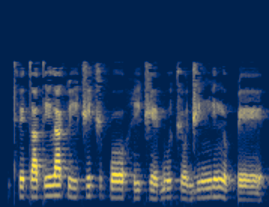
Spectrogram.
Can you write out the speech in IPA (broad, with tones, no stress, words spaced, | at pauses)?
tʰɪ˨ta˨ ti˦la˦k͡piː˨ t͡ʃɪ˦t͡ʃʊ˨k͡poː˨ hi˨t͡ʃe˨ ɓu˦t͡ʃo˨d͡ʒi˦ ŋi˦ nʊ˨k͡pe˨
